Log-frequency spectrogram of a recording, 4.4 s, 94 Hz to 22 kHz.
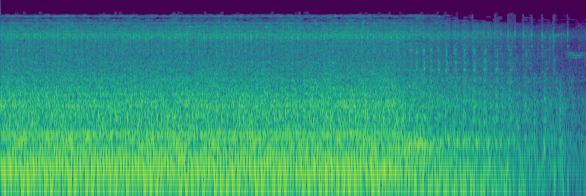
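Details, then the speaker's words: Craftsman 7HP green self-propelled lawn mower, hard to start but cuts well; engine pulses roughly, a bit uneven, before dying off; owner feels it runs very rich, too little air, and plans a carburetor replacement. Cause unconfirmed. "feels like kind of runs very rich you know like there's too much octane you know not enough air you know that's what it feels like"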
